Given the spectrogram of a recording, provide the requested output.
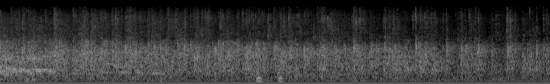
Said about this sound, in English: So I'm going to remind you how exciting it is that we are about to open the words of God, and you get to hear from your senior pastor. Everybody, let's get excited about that with a big round of applause.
